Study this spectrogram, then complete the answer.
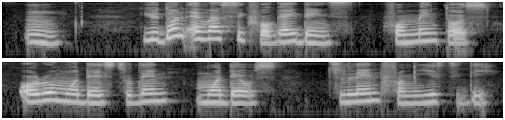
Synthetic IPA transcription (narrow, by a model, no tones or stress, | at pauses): judõntɛvasikfɔɡaɪdɛ̃ns | fɔmɛ̃ntɔ̰s | ɔɹomɔdɛlstʰulɛ̃n | mɔdɛls | tʰulɛ̃nfɹɔ̃mjɛstʰude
